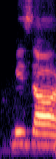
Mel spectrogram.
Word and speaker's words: bizarre: Bizarre.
